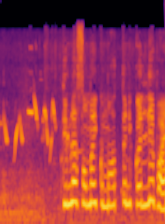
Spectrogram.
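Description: A few quick, high bird chirps in the first second, then a person talking, which is louder.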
